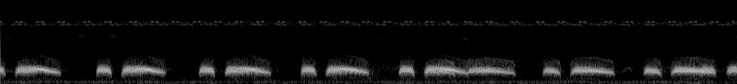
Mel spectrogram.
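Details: Wild-caught spotted dove with an eager, unbroken cooing manner, dated 9 January 2024; an even series of soft, low coo pairs, a clipped note then a drawn-out one, over faint hum and hiss.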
